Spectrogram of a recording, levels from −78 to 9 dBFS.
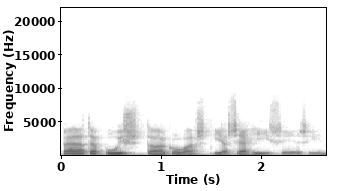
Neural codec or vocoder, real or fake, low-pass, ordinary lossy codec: vocoder, 44.1 kHz, 128 mel bands every 512 samples, BigVGAN v2; fake; 19.8 kHz; none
